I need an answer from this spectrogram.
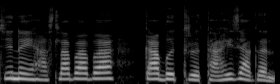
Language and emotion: Bodo, neutral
